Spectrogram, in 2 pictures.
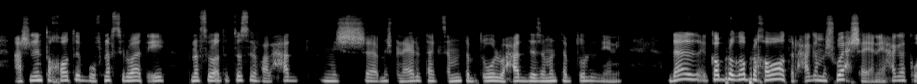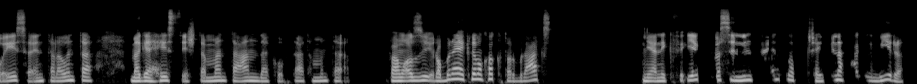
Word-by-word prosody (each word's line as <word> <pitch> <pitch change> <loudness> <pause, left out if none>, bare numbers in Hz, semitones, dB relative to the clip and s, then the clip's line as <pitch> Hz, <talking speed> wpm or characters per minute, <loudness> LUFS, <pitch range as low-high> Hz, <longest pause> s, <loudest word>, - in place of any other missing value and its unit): عشان 190 -1 +2
أنت 195 - +1
خاطب 190 -1 -1
وفي 150 - -5
نفس 190 -1 -3
الوقت 175 0 0
إيه 175 +1 0 0.2
في 170 - -2
نفس 175 +1 -1
الوقت 175 +1 +1
بتصرف 185 -2 -3
على 140 - -6
حد 170 0 -3 0.2
مش 155 +1 +1
مش 155 0 -3
من 140 - -4
عيلتك 160 0 -3
زي 145 - -8
ما 150 - 0
أنت 165 0 -2
بتقول 160 +2 0
وحد 155 +2 +1
زي 155 0 0
ما 160 - +1
أنت 165 - -3
بتقول 165 +1 -5
يعني 145 +1 -9 0.5
ده 225 +4 +3
كبر 220 +2 +5
جبر 225 0 +3
خواطر 220 +3 +2
حاجة 185 +4 -2
مش 185 +2 -2
وحشة 220 - +5
يعني، - - -3
حاجة 180 +2 -2
كويسة 185 0 0
أنت 160 0 -3
لو 155 +3 0
أنت 185 -2 +1 0.4
ما 155 - +6
جهزتش 170 +2 +2
طَب 145 - -3
ما 170 +3 +2
أنت 175 -2 -3
عندك 155 -1 -1
وبتاع، - - -7
طَب 160 0 -8
ما 165 - -1
أنت 170 - -5 0.5
فاهمة 165 0 +4
قصدي 180 +2 +3
ربنا 220 +10 +4
يكرمك 240 0 +3
أكتر 155 -11 -3
بالعكس. 160 +8 -3 0.9
يعني 155 0 +3
كف 155 - -15
يكفي 200 +3 +4 0.2
بس 200 0 +2
إن 180 - +6
أنت 200 0 +1 0.2
عيلتك 220 -4 -6
شايفينك 180 +7 -1
حاجة 170 - -11
كبيرة. 175 - 0
170 Hz, 215 wpm, -24 LUFS, 155-195 Hz, 0.9 s, ما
